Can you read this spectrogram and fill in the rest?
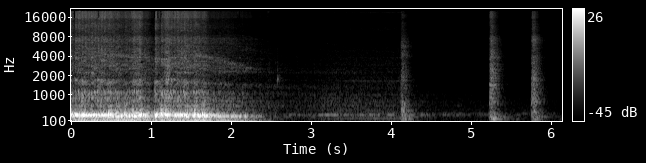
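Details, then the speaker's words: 1JZ engine in a Nova at first start, recently replaced throttle position sensor not yet fully set up, engine seemingly very rich: runs rough on throttle, sags and dies within seconds when released. Won't hold idle unless floored. "so it won't hold the idle without being floored and I move the TPS just a little bit because it I had replaced that and I haven't really completely set it up yet"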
